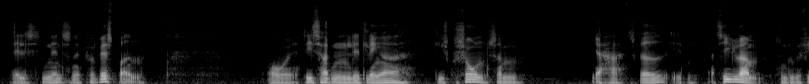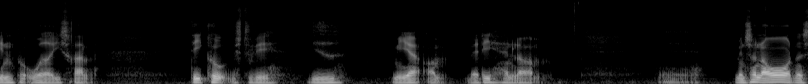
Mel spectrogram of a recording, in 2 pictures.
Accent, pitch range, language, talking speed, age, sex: Danish, 80-100 Hz, English, 145 wpm, 30-49, male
